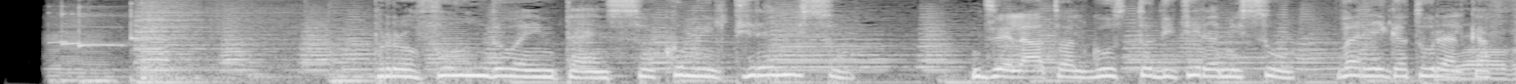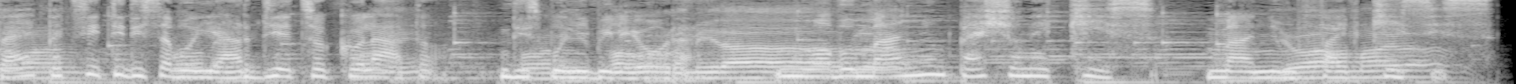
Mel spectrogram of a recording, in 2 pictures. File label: passionate kiss; magnum; algida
